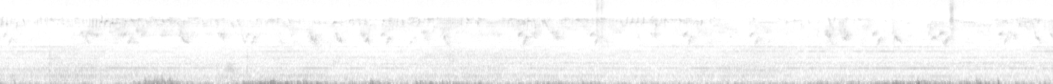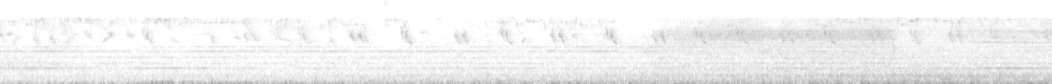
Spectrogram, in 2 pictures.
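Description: Small birds chirping in quick, repeated calls, with a few low rumbles, then an electric train approaching along the line: its rumble and rail hiss grow steadily over the last few seconds.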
